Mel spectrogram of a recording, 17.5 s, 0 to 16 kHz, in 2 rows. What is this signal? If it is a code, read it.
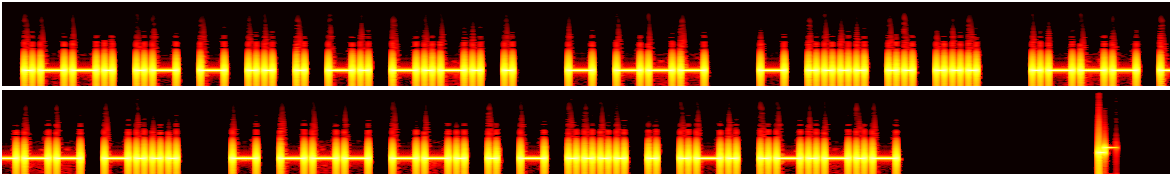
Morse code, heard as a keyed tone, about 20 wpm, 700 Hz. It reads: PATIENCE TO THIS JOB TOGETHER.
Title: Sentences from Top 1300 Words 20wpm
